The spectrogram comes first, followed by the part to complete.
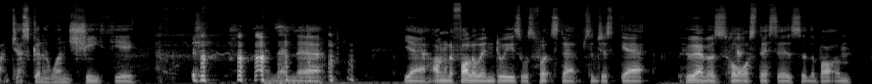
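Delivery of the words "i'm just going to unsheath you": hushed whisper, much quieter. Character whispering to a horse like a horse whisperer, whispering. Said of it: "just whisper".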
